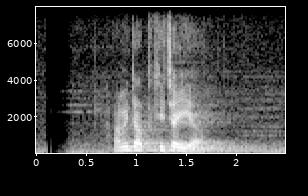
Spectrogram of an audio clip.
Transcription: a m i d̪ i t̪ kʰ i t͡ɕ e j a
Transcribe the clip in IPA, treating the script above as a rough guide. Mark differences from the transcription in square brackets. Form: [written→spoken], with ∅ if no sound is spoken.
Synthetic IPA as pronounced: a m i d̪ [i→a] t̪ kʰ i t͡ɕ [e→a] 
